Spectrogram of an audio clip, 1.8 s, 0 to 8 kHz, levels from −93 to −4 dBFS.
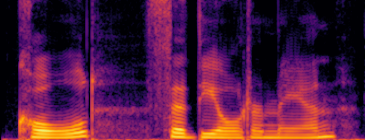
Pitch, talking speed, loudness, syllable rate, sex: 190 Hz, 165 wpm, -17 LUFS, 4.4 syllables/s, female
